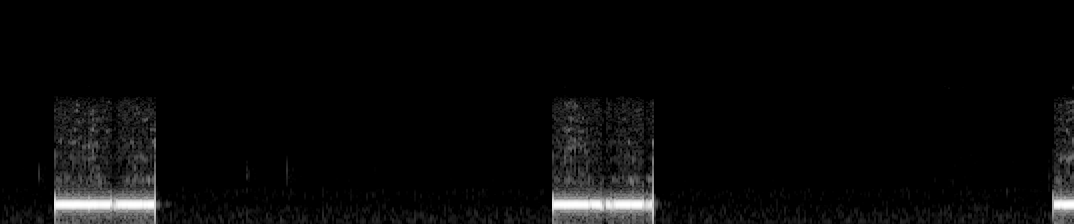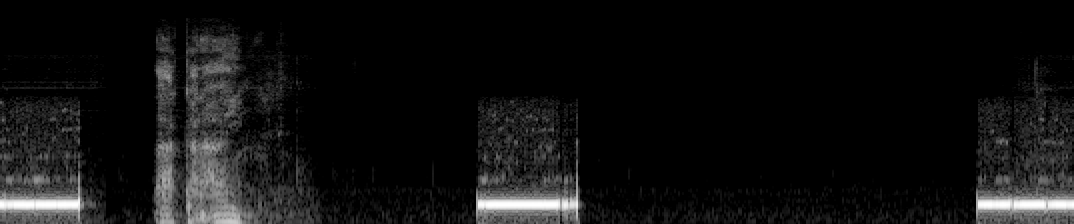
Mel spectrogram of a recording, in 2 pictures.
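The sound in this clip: Telephone ringback tone while calling someone: five evenly spaced, steady mid-pitched beeps, each about a second long with roughly four seconds of silence between, and one brief noisy burst in a gap.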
